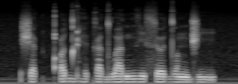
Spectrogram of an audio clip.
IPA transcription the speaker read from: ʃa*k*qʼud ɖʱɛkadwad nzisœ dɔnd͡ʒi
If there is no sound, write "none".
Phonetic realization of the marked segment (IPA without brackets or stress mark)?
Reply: k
